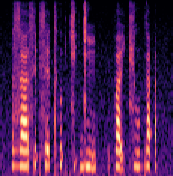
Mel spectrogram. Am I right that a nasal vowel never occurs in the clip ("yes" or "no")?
no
